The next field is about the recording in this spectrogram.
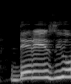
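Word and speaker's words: Derozio: Pronunciation में थोड़ी सी problem हो रही है, डेरिजियो है एक्चुअली में।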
